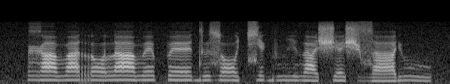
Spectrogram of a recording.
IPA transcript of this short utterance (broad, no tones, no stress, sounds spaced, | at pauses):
ɣ a β a r ɔ l a β ɛ p ɛ d ɯ z ɔ t͡ɕ ɛ ɡ β i ð a ʃ ɛ ʃ z a ɾʲ u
